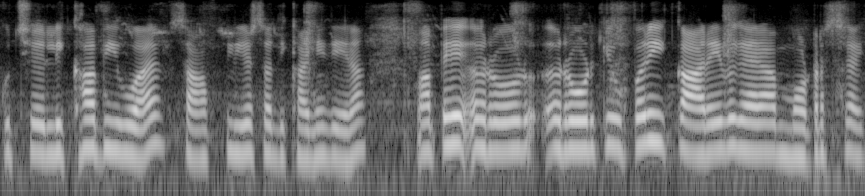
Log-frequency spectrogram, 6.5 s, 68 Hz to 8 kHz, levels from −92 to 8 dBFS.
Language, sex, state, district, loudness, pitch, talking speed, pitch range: Hindi, female, Punjab, Fazilka, -17 LUFS, 200 Hz, 210 wpm, 190-215 Hz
